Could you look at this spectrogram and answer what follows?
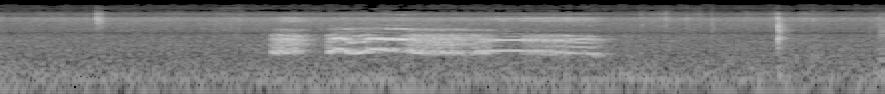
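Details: Loud backyard chicken vocalization in a coop, a harsh, buzzy call lasting about one and a half seconds, with brief clicks and taps before and after.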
